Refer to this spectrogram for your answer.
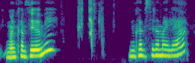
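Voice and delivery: high, sing-song pet talk. Real, not acted. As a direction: coax the puppy up sweetly. Inviting the dog onto her lap.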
